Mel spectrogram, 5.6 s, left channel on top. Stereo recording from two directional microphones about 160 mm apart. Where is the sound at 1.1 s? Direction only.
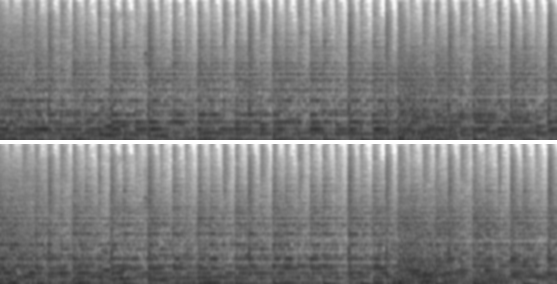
Centre (ahead or behind).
